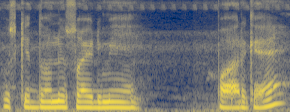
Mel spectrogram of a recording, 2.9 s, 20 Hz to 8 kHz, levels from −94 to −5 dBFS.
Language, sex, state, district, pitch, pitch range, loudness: Hindi, male, Uttar Pradesh, Shamli, 150 Hz, 100-155 Hz, -14 LUFS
